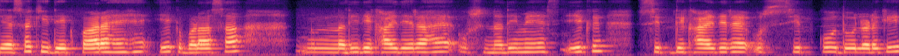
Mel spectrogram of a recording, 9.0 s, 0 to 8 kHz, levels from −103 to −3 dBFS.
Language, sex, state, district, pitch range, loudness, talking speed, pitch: Hindi, female, Maharashtra, Chandrapur, 220-240 Hz, -19 LUFS, 195 wpm, 230 Hz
